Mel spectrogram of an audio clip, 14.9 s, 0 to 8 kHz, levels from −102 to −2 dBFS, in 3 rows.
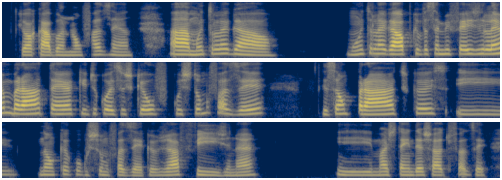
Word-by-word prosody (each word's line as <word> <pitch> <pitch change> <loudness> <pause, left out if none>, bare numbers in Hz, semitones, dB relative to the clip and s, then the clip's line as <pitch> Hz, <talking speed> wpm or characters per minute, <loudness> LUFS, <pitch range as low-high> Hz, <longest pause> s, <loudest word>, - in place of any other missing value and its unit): que - - -13
eu - - +3
acabo 175 0 +2
não 170 0 -8
fazendo. 185 -3 -8 0.3
Ah, 210 -1 +8
muito 205 +3 -5
legal. 195 -9 +1 0.7
Muito 220 +5 -8
legal 225 -3 +7
porque 220 +2 -11
você 225 +1 -5
me 230 0 -4
fez 225 +1 0
lembrar 240 0 +6
até 230 -3 +1
aqui 235 0 -5
de 240 +2 -12
coisas 225 -1 -3
que 230 - -5
eu 225 +1 +1
f 230 - -20
costumo 245 +3 -7
fazer, 230 +2 -2 0.5
que 210 - -9
são 235 +4 0
práticas 235 +4 +4
e 210 -2 -12 0.2
não 190 -1 -6
que 210 - -12
eu 205 - -11
costumo 190 -2 -10
fazer, 165 -2 -7
é - - -10
que 165 - -15
eu 160 - -10
já 175 +3 -1
fiz, 180 -5 -7
né, 170 +5 -5 0.8
eh, 170 -2 -9
mas 180 +1 -6
tenho 175 -1 -3
deixado 175 -1 -2
de - - -19
fazer. 170 -3 -10
210 Hz, 180 wpm, -24 LUFS, 175-230 Hz, 0.8 s, Ah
